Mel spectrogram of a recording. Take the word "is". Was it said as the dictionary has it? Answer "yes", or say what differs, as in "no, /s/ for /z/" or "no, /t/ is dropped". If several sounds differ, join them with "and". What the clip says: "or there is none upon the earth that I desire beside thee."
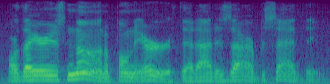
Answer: yes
